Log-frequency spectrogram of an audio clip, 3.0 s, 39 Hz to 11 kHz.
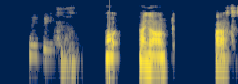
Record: {"exhalation_length": "3.0 s", "exhalation_amplitude": 28067, "exhalation_signal_mean_std_ratio": 0.36, "survey_phase": "beta (2021-08-13 to 2022-03-07)", "age": "18-44", "gender": "Male", "wearing_mask": "No", "symptom_fever_high_temperature": true, "symptom_headache": true, "symptom_onset": "3 days", "smoker_status": "Never smoked", "respiratory_condition_asthma": true, "respiratory_condition_other": false, "recruitment_source": "REACT", "submission_delay": "1 day", "covid_test_result": "Negative", "covid_test_method": "RT-qPCR"}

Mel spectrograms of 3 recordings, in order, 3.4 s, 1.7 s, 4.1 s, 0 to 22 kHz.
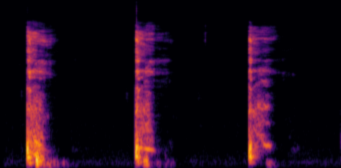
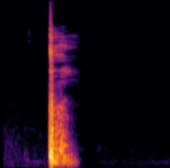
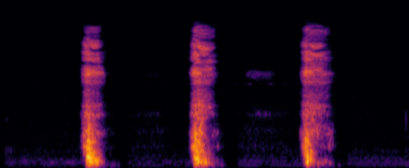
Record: {"three_cough_length": "3.4 s", "three_cough_amplitude": 31631, "three_cough_signal_mean_std_ratio": 0.25, "cough_length": "1.7 s", "cough_amplitude": 32768, "cough_signal_mean_std_ratio": 0.22, "exhalation_length": "4.1 s", "exhalation_amplitude": 25808, "exhalation_signal_mean_std_ratio": 0.26, "survey_phase": "beta (2021-08-13 to 2022-03-07)", "age": "45-64", "gender": "Male", "wearing_mask": "No", "symptom_none": true, "smoker_status": "Ex-smoker", "respiratory_condition_asthma": false, "respiratory_condition_other": false, "recruitment_source": "REACT", "submission_delay": "6 days", "covid_test_result": "Negative", "covid_test_method": "RT-qPCR", "influenza_a_test_result": "Negative", "influenza_b_test_result": "Negative"}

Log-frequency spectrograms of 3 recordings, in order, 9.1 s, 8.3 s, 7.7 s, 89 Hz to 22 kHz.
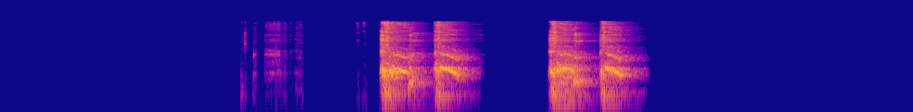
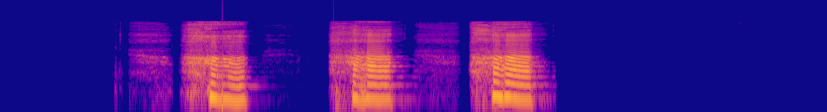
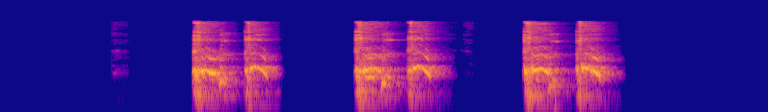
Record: {"cough_length": "9.1 s", "cough_amplitude": 27768, "cough_signal_mean_std_ratio": 0.3, "exhalation_length": "8.3 s", "exhalation_amplitude": 29943, "exhalation_signal_mean_std_ratio": 0.32, "three_cough_length": "7.7 s", "three_cough_amplitude": 24389, "three_cough_signal_mean_std_ratio": 0.42, "survey_phase": "beta (2021-08-13 to 2022-03-07)", "age": "45-64", "gender": "Female", "wearing_mask": "No", "symptom_runny_or_blocked_nose": true, "smoker_status": "Never smoked", "respiratory_condition_asthma": false, "respiratory_condition_other": false, "recruitment_source": "REACT", "submission_delay": "1 day", "covid_test_result": "Negative", "covid_test_method": "RT-qPCR"}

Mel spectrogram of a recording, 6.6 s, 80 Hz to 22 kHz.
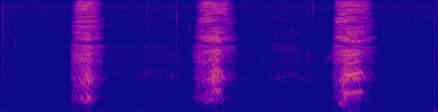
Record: {"exhalation_length": "6.6 s", "exhalation_amplitude": 1994, "exhalation_signal_mean_std_ratio": 0.34, "survey_phase": "beta (2021-08-13 to 2022-03-07)", "age": "45-64", "gender": "Male", "wearing_mask": "No", "symptom_cough_any": true, "symptom_shortness_of_breath": true, "symptom_sore_throat": true, "symptom_fatigue": true, "symptom_headache": true, "symptom_change_to_sense_of_smell_or_taste": true, "symptom_loss_of_taste": true, "symptom_onset": "33 days", "smoker_status": "Ex-smoker", "respiratory_condition_asthma": false, "respiratory_condition_other": false, "recruitment_source": "Test and Trace", "submission_delay": "2 days", "covid_test_result": "Positive", "covid_test_method": "RT-qPCR", "covid_ct_value": 25.4, "covid_ct_gene": "ORF1ab gene"}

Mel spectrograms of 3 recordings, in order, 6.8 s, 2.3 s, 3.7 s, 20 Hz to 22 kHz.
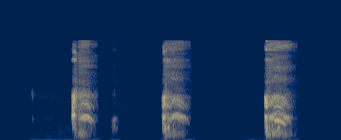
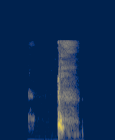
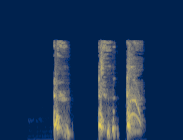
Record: {"exhalation_length": "6.8 s", "exhalation_amplitude": 14068, "exhalation_signal_mean_std_ratio": 0.3, "cough_length": "2.3 s", "cough_amplitude": 23753, "cough_signal_mean_std_ratio": 0.18, "three_cough_length": "3.7 s", "three_cough_amplitude": 24497, "three_cough_signal_mean_std_ratio": 0.33, "survey_phase": "beta (2021-08-13 to 2022-03-07)", "age": "45-64", "gender": "Male", "wearing_mask": "No", "symptom_cough_any": true, "symptom_runny_or_blocked_nose": true, "symptom_fatigue": true, "symptom_headache": true, "smoker_status": "Ex-smoker", "respiratory_condition_asthma": false, "respiratory_condition_other": false, "recruitment_source": "Test and Trace", "submission_delay": "1 day", "covid_test_result": "Positive", "covid_test_method": "LFT"}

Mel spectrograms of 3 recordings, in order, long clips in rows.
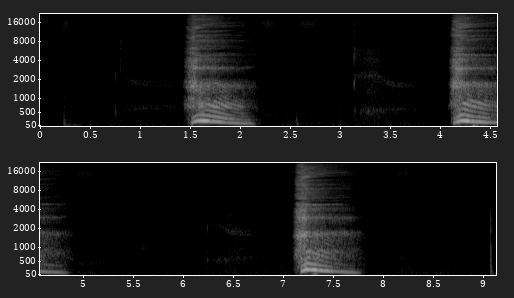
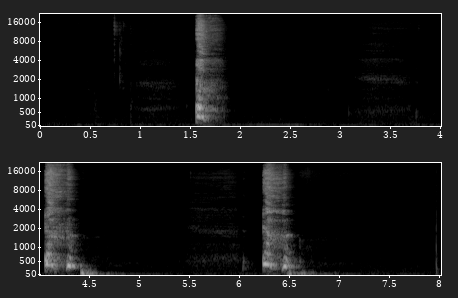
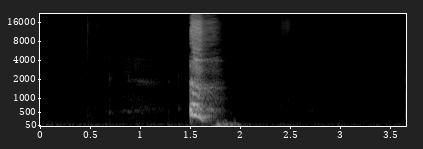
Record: {"exhalation_length": "9.1 s", "exhalation_amplitude": 1687, "exhalation_signal_mean_std_ratio": 0.34, "three_cough_length": "8.0 s", "three_cough_amplitude": 5562, "three_cough_signal_mean_std_ratio": 0.23, "cough_length": "3.7 s", "cough_amplitude": 5115, "cough_signal_mean_std_ratio": 0.18, "survey_phase": "beta (2021-08-13 to 2022-03-07)", "age": "45-64", "gender": "Female", "wearing_mask": "No", "symptom_cough_any": true, "symptom_runny_or_blocked_nose": true, "symptom_change_to_sense_of_smell_or_taste": true, "symptom_other": true, "symptom_onset": "3 days", "smoker_status": "Ex-smoker", "respiratory_condition_asthma": false, "respiratory_condition_other": false, "recruitment_source": "Test and Trace", "submission_delay": "2 days", "covid_test_result": "Positive", "covid_test_method": "RT-qPCR"}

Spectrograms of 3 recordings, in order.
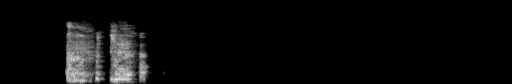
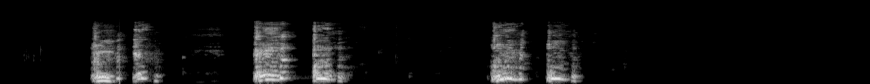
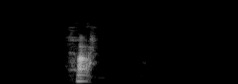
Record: {"cough_length": "5.1 s", "cough_amplitude": 27852, "cough_signal_mean_std_ratio": 0.26, "three_cough_length": "8.7 s", "three_cough_amplitude": 31791, "three_cough_signal_mean_std_ratio": 0.34, "exhalation_length": "2.4 s", "exhalation_amplitude": 18636, "exhalation_signal_mean_std_ratio": 0.18, "survey_phase": "beta (2021-08-13 to 2022-03-07)", "age": "18-44", "gender": "Male", "wearing_mask": "No", "symptom_cough_any": true, "symptom_runny_or_blocked_nose": true, "symptom_fatigue": true, "symptom_fever_high_temperature": true, "symptom_headache": true, "symptom_change_to_sense_of_smell_or_taste": true, "symptom_loss_of_taste": true, "symptom_onset": "5 days", "smoker_status": "Never smoked", "respiratory_condition_asthma": false, "respiratory_condition_other": false, "recruitment_source": "Test and Trace", "submission_delay": "1 day", "covid_test_result": "Positive", "covid_test_method": "RT-qPCR", "covid_ct_value": 21.8, "covid_ct_gene": "N gene"}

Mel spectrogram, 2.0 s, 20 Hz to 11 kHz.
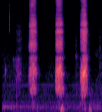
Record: {"exhalation_length": "2.0 s", "exhalation_amplitude": 23279, "exhalation_signal_mean_std_ratio": 0.38, "survey_phase": "beta (2021-08-13 to 2022-03-07)", "age": "18-44", "gender": "Female", "wearing_mask": "No", "symptom_cough_any": true, "symptom_runny_or_blocked_nose": true, "symptom_sore_throat": true, "symptom_onset": "6 days", "smoker_status": "Never smoked", "respiratory_condition_asthma": false, "respiratory_condition_other": false, "recruitment_source": "Test and Trace", "submission_delay": "2 days", "covid_test_result": "Negative", "covid_test_method": "ePCR"}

